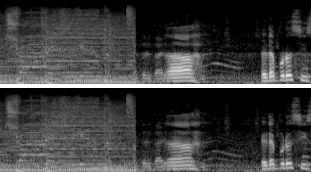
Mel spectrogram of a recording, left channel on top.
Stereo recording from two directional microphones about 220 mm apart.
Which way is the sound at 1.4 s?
40° right (ahead or behind).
